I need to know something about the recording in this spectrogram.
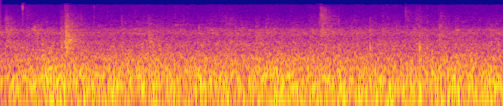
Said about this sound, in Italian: Wow, la pioggia non so se la sentite ma è veramente bella.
